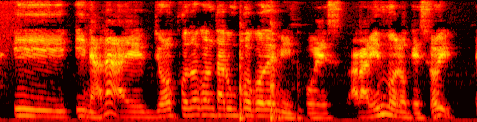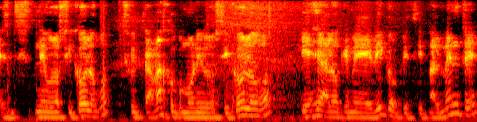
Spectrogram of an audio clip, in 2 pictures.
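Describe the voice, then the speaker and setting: A man with a strong Sevillian accent speaks at a medium pitch and a moderate pace with ordinary pitch variation. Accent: strong Sevillian (Andalusian). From Madrid, Spain. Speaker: neuropsychologist. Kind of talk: casual interview chat. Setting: video call.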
